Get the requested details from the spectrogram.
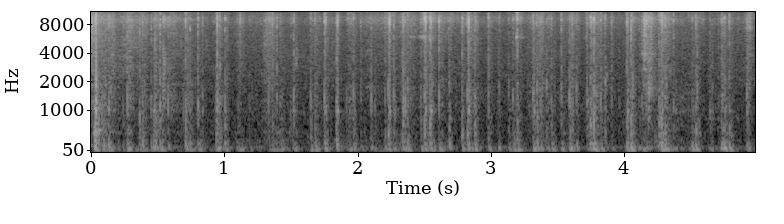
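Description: Fingertips and nails scratch and tap on the closed lid of a silver, hollow HP laptop. Quick, short taps land in an uneven, rapid stream of dull, low-heavy thuds with almost no ring. A faint, steady high hiss of scratching runs beneath them.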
